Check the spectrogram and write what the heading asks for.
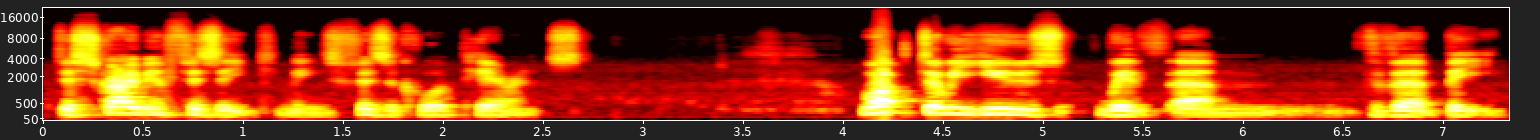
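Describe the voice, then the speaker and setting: With a webcam at close range in a small room, a young man from England, in his twenties, runs an online lesson. His English accent, mid-range and slightly bright voice, and clear, measured manner are broken up by casual asides.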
